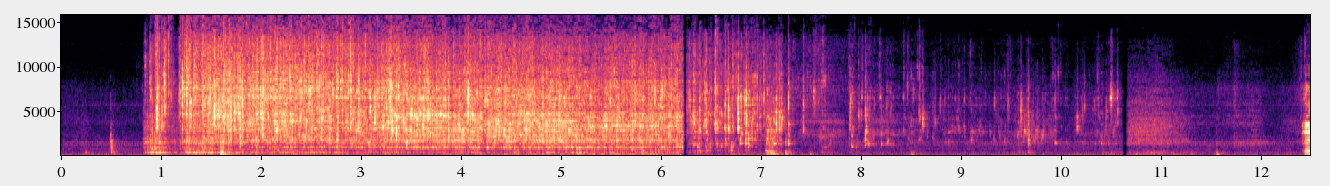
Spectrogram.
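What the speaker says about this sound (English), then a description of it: "I'm just going to decant it into this vessel and strain out that fruit." Buddha's hand-infused vodka poured from a jar into a vessel through a strainer, holding the fruit back, with a steady rushing stream for about six seconds, then softer drips and trickles.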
